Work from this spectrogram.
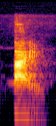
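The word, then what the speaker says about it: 太: Seperti ini kita bacanya adalah tai. Tai. Tidak ada suara aspirat sama sekali.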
